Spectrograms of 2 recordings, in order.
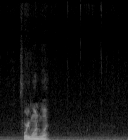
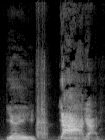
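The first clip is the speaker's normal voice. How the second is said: high excited whoop into a shout; excited cheer; 7 semitones higher, 9 dB louder, much slower than usual. Real, not acted. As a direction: cheer out loud with relief. Celebrates not dying.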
